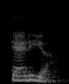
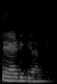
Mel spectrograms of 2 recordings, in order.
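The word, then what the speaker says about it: tarea: ए एम आई एल आई A Familia homework टेररिया homework homework O आई am sick of this homework homework is called टेररिया टी ए आर ई ए टेररिया in Spanish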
